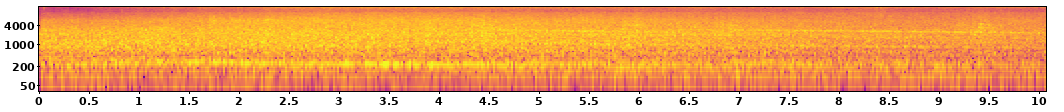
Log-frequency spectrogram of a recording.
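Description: A rubber-tyred Montreal metro train running into the station: a loud, steady rumble with a motor whine that falls slowly in pitch as the train slows along the platform.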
